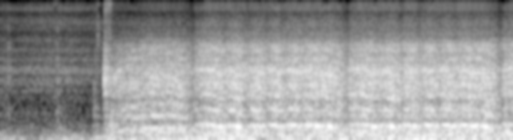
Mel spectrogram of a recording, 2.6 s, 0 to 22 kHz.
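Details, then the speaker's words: 2000 Lincoln Town Car, 108,000 miles, gauge reading 31 miles to empty: starter turns over at an even pace but the engine never fires; cranks but won't start, owner suspects no fuel or a bad fuel pump. "yeah i would say it doesn't have any fuel in it or it's acting like that"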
